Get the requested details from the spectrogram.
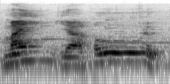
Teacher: Idgham itu adalah memasukkan atau membaca di huruf selanjutnya gitu. Jadi nun mati atau nun sukunnya atau tanwinnya itu tidak terbaca, tapi kita membaca huruf selanjutnya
